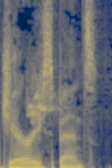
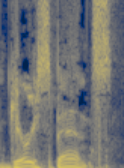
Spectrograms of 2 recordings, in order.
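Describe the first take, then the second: First: The name begins with a soft J sound. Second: The name begins with a hard G sound.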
